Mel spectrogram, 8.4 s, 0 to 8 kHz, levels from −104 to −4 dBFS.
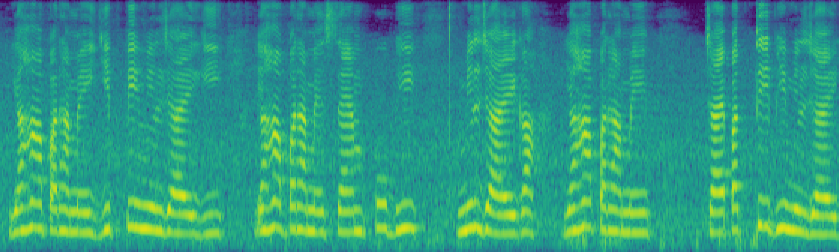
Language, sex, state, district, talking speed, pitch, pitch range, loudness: Hindi, female, Bihar, Saharsa, 155 wpm, 255 Hz, 240-275 Hz, -16 LUFS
